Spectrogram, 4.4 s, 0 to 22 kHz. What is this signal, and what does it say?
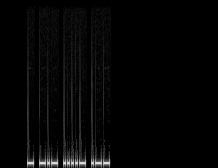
Morse code, heard as a keyed tone, about 30 wpm, 700 Hz. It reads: TK4W
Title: DXCC-100 Call Signs - 4 Characters - Repeated 2x - 30wpm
